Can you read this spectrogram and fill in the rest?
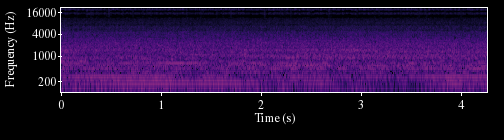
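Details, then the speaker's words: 1941 Gilbert 12-inch fan on low speed drawing 0.51 amps on 120–125 V: smooth steady hum, even whoosh of air, no rattles or ticks; normal running. "It has a really nice sound to it. I really like this fan."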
